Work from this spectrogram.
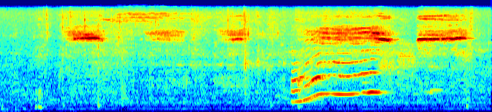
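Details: Pet Weimaraner, excited and lightly provoked, howling with a labmaraner in a room: thin high whines at first, then a louder rising howl that wavers and tails off, followed by another thin whine.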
